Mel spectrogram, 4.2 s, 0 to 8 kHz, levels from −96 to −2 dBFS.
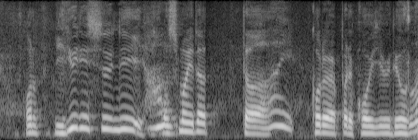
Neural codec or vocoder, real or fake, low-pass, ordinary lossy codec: codec, 16 kHz, 2 kbps, X-Codec, HuBERT features, trained on LibriSpeech; fake; none; none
